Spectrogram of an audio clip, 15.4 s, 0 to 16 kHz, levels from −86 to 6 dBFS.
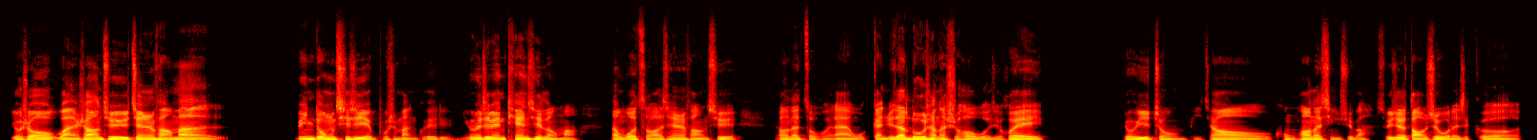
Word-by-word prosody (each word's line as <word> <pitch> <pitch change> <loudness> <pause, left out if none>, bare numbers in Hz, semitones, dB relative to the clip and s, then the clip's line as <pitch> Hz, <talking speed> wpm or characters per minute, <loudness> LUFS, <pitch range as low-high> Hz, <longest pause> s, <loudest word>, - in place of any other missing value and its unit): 有 120 -5 -3
时 - - +1
候 175 -1 +3
晚 105 -5 +2
上 170 +7 +4
去 170 -4 +4
健 175 +5 +3
身 170 0 +3
房 135 -5 +3
嘛， 130 -11 +2 0.9
运 195 -3 +4
动 190 -3 +4
其 140 +1 0
实 150 +2 +3
也 130 -6 +4
不 110 +3 -11
是 110 - -8
蛮 100 -6 -6
规 100 0 -8
律。 100 +2 -12
因 165 +2 -6
为 175 - +3
这 180 - +3
边 175 -1 +4
天 175 +1 +3
气 180 0 +3
冷 115 - -1
嘛， 85 -3 -7 0.3
那 155 - -1
我 145 0 +1
走 135 -6 -6
到 105 +1 -2
健 140 +4 -4
身 135 0 +1
房 105 -2 -4
去， 115 -5 -4 0.3
然 120 +2 -4
后 - - -2
再 135 - 0
走 100 -9 -8
回 100 +2 -12
来， 95 0 -1
我 100 +2 -8
感 100 +1 -2
觉 110 - -1
在 150 +2 +6
路 185 +4 +5
上 165 -2 +4
的 130 - +1
时 115 -2 -5
候， 115 +1 -2
我 100 -2 -5
就 110 +2 -9
会， 110 -5 +1 0.8
有 105 +1 -2
一 145 +4 +4
种 100 -11 -5
比 90 0 -20
较 110 -4 -1
恐 105 -1 -9
慌 140 +6 +2
的 145 - +2
情 110 -6 -7
绪 95 - -8
吧。 85 +3 -9
所 145 - -9
以 - - 0
就 165 0 +5
导 95 -11 +1
致 145 - 0
我 130 -5 +1
的 95 - -3
这 110 - -8
个 95 -4 -5
120 Hz, 290 characters per minute, -24 LUFS, 100-150 Hz, 0.9 s, 在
